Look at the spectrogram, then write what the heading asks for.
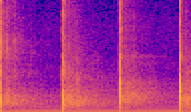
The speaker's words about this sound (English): You know, it hurts if I do it like that. In fact, my wife tells me, quit clapping so hard when I'm standing by. It hurts my ears because I'm going...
